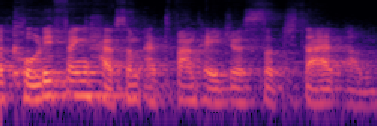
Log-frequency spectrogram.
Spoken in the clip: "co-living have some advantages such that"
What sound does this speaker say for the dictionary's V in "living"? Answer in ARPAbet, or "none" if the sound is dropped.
F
